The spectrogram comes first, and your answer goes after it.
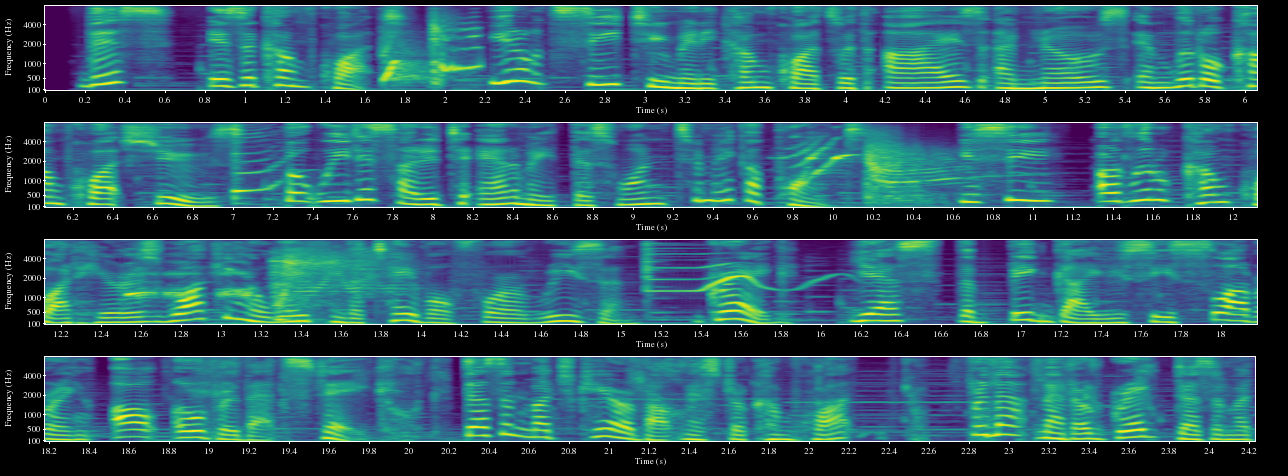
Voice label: explainers narration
